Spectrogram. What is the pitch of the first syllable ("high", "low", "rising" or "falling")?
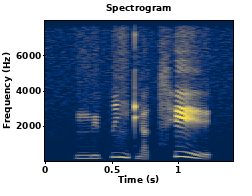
rising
